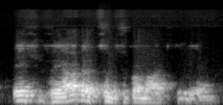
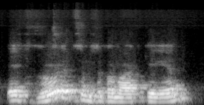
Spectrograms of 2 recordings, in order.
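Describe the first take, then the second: First: WERDE said with an open e vowel; clear werde. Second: WÜRDE said with rounded ü vowel; clear würde. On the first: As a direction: say "werde" distinctly with unrounded e. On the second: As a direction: say "würde" distinctly with rounded lips. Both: Shown as a demonstration. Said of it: "only a pronunciation difference".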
